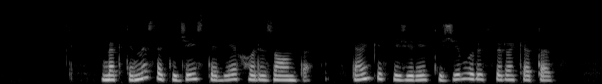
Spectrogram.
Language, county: Lithuanian, Vilnius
